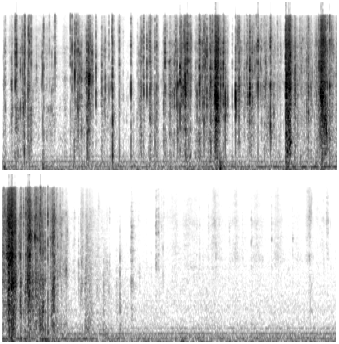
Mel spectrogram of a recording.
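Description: Foil wrapper of a Score football card pack being torn open and crinkled for about six seconds, then only faint handling of the cards.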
